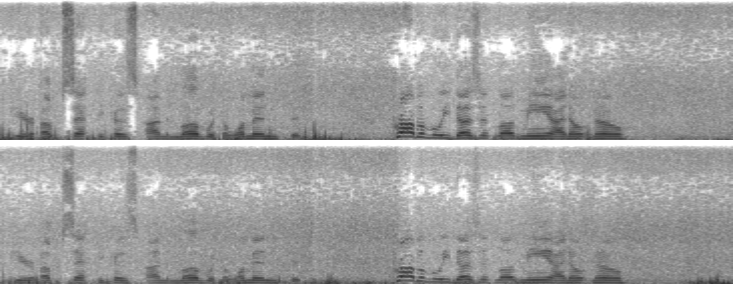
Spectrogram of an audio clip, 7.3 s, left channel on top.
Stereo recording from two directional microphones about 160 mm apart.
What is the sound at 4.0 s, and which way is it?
Speech, 35° left (ahead or behind).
